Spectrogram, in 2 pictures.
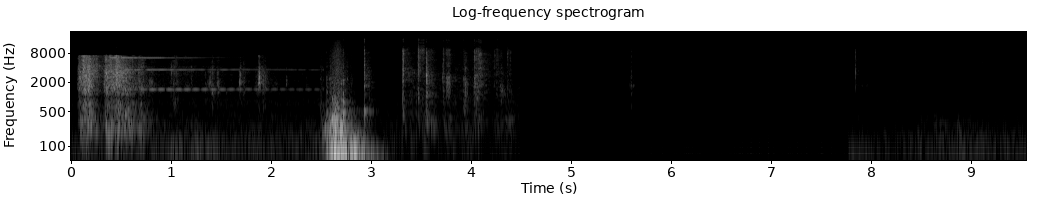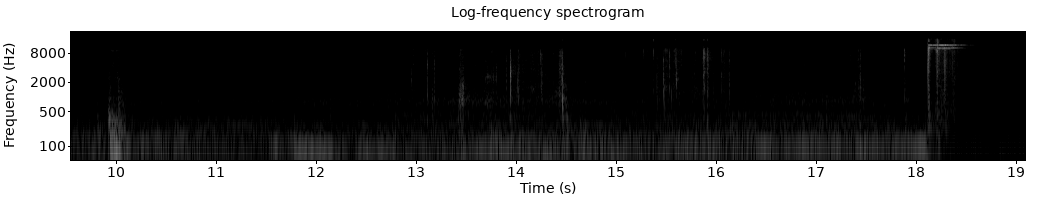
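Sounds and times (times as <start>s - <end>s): loud thump: 2.5s - 3.1s.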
